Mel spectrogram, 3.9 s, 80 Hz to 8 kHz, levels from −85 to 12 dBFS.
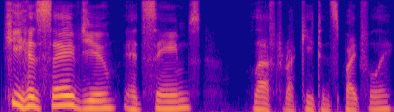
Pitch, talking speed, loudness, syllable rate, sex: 150 Hz, 135 wpm, -17 LUFS, 4.9 syllables/s, male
